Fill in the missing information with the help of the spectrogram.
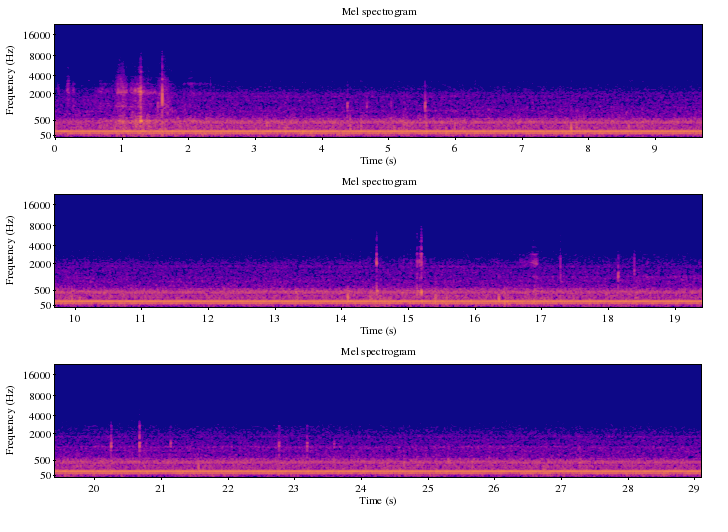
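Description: Steady low mechanical hum with a few light clicks, a couple about a second in and a few more around fifteen seconds.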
